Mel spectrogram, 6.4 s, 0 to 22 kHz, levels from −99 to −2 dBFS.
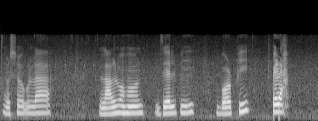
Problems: none marked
